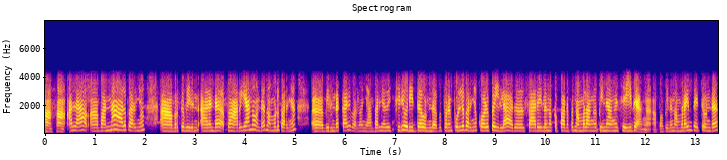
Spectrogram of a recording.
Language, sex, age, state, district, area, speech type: Malayalam, female, 30-45, Kerala, Alappuzha, rural, conversation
